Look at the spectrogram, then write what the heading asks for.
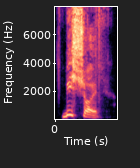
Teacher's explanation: শব্দের মাঝখানে মফলা থাকলে মফলার উচ্চারণ হয় না।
